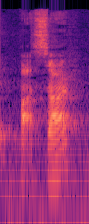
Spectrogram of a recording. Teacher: When I say pasar, the stress is over that second A right there, right? So now when I'm attaching the se and the la, the stress still stays right there over that A right here.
